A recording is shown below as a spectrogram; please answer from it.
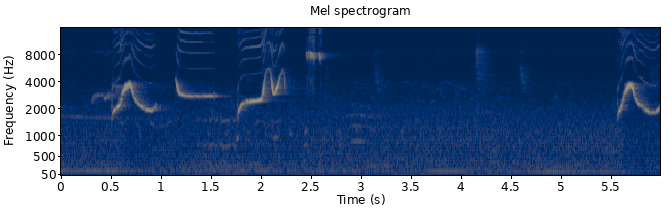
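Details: Punglor (orange-headed thrush) from East Nusa Tenggara, now singing readily before the camera: a few loud rising whistled phrases with high chips, a long quiet gap, then another rising whistle.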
